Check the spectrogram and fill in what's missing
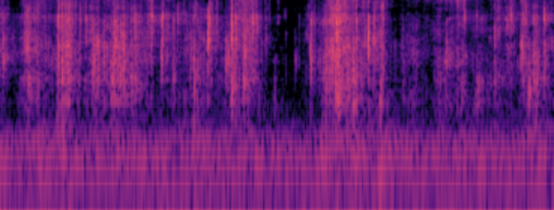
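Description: A small bunched piece of clear plastic bubble wrap with air-filled bubbles rests on a wooden table while fingertips and long nails pinch and pop the bubbles and crinkle the sheet. Dense, bright crinkling runs throughout, broken by sharp, dry little pops and snaps that die away instantly, with no low body to the sound.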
